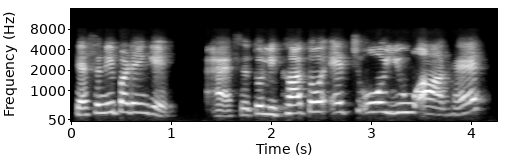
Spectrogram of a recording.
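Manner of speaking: ordinary talk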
